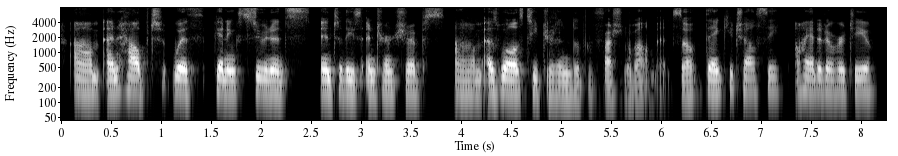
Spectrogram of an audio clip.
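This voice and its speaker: Low-voiced woman introducing a speaker. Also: warm tone. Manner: friendly, with filler pauses. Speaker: webinar moderator. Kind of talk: webinar introduction. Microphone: video call.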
